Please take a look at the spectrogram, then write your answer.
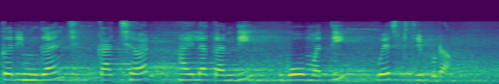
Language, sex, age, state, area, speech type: Sanskrit, female, 18-30, Assam, rural, spontaneous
